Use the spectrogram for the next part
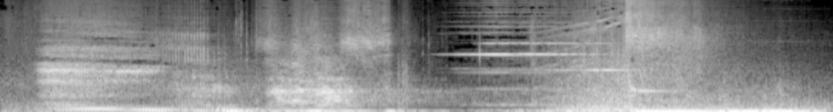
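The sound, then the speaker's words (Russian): A video game Reaper's roar, made a moment before Shepard's shot: a loud, deep, grinding bellow lasting several seconds, with a ringing metallic whine partway through and a sharp downward-sweeping tone near the end. No one speaks. “Вот смотрите, за мгновение перед выстрелом Шепарда жнец издает звук.”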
